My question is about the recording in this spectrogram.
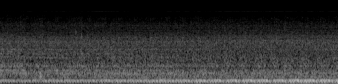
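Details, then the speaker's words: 2008 Nissan 350Z idling in neutral, mic near the bellhousing, clutch pedal pressed; even low hum with only a faint throwout bearing whir after new JWT HD clutch, OEM dual-mass flywheel, Zspeed slave and Wilwood master; quiet and healthy. "and then i'm letting it out and out and i'll rev it a little bit and another thing is when the reason i went with this flywheel is is so it would be quiet"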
